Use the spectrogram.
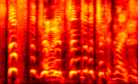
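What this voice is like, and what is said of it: Bad high-pitched imitation of another person. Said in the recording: “do your high pitched Dan Aykroyd impression of Julia ... my bad Dan Aykroyd Julia Child impression”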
